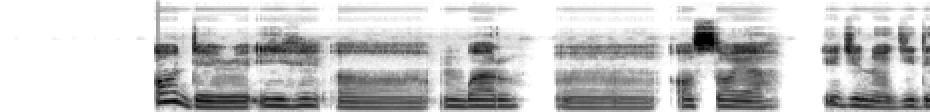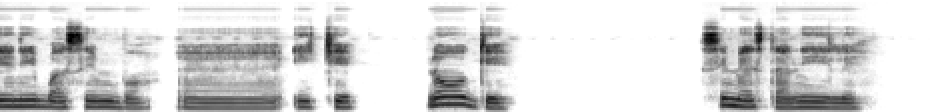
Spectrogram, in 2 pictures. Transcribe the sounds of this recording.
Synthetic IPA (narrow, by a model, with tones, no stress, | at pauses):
ɔ˦de˨ɾe˨ʔi˦ɦe˦˨ | ŋ͡m̩˦ɡ͡ba˦ɾʊ˦˨ | ɔ̰˦sɔ˦ja˦ | i˦d͡ʒi˦na˨ɡi˦de˦ni˦ɡ͡ba˨sɪ˦m̩˦bɔ˨ | i˦kʰe˦ | no˦ɡe˨ | si˦me˦sta̰˨niː˦le˦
